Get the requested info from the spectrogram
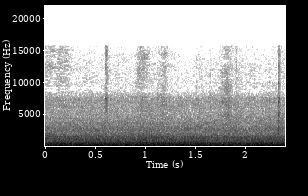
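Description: Steady low hum of a parked Mazda's engine idling, heard from inside the car's cabin.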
